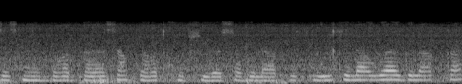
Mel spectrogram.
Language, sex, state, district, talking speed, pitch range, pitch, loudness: Hindi, female, Bihar, Araria, 210 wpm, 185-205 Hz, 190 Hz, -23 LUFS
